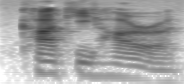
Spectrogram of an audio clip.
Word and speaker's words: Kakihara: Kakihara, yes.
